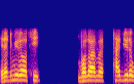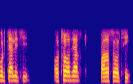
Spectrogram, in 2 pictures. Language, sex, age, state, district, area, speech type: Odia, male, 45-60, Odisha, Rayagada, rural, conversation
